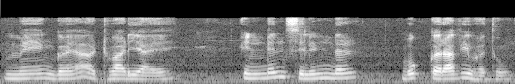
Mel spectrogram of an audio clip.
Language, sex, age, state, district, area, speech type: Gujarati, male, 18-30, Gujarat, Surat, urban, read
